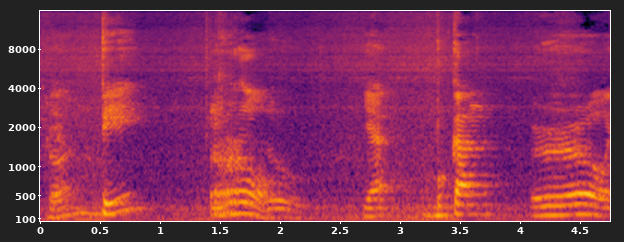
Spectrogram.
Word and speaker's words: rho: Ya, bukan ro, ya, bukan ro. Trilling. Jadi bergetar. Ro.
